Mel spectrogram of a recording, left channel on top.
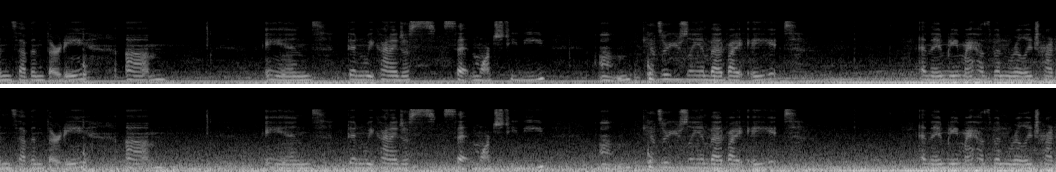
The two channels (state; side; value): noise; right; rumble, 2 dB below the sound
